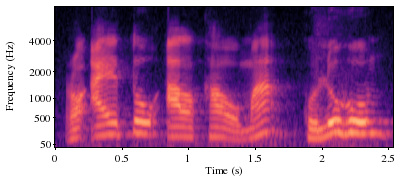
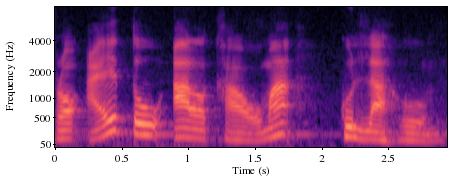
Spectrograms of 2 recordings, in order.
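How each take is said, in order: First: The last word is said with a u vowel after kull. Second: The last word is said with an a vowel after kull. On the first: The word wrongly takes a different case ending from the noun it reinforces. The speaker calls it wrong. "ini salah" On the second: The word takes the same case ending as the noun it reinforces. The speaker calls it right. "yang menjadi taukidnya juga harus dinasobkan"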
